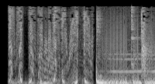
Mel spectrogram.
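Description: Electronic intro music: a fast run of short stuttering, scratch-like hits, then about a second and a quarter in a heavy bass comes in under a single held tone.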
